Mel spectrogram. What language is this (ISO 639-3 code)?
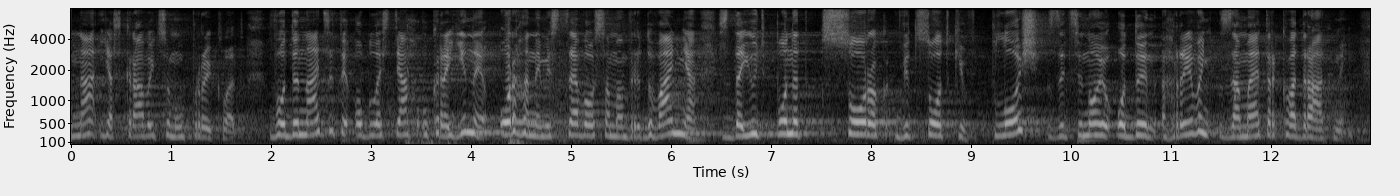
ukr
